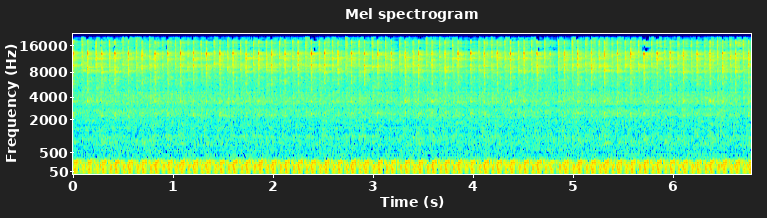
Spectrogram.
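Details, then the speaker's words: Yamaha Virago V-twin during on-engine carb sync, after raising idle screw and adjusting rear carb idle stop; steady even low thumping about 220 beats a minute, no misses or stumbles; carbs now balanced, normal idle. "all right so now we got them balanced in i just had to adjust that a little bit"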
